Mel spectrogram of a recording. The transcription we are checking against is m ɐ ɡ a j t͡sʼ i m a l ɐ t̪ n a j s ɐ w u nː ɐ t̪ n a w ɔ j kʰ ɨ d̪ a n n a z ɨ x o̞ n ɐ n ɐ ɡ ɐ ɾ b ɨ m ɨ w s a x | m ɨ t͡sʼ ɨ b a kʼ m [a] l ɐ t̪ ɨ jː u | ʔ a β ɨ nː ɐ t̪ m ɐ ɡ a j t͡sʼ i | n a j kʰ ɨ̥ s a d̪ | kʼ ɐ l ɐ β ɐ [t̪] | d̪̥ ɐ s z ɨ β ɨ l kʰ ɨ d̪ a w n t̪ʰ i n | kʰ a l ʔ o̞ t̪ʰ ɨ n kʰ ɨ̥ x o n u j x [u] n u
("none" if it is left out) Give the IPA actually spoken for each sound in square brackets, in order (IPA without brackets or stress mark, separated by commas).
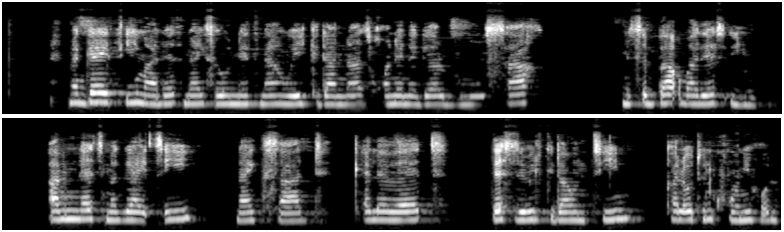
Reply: a, t̪, o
